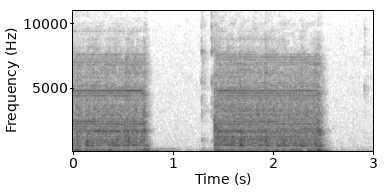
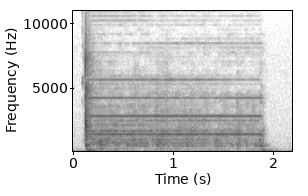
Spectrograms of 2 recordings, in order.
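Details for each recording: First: Sainsmart 3018 PRO CNC stepper buzzes coarse and gritty on two X-axis traverses at a GRBL max rate ($110) of 2900, the speed where it starts to struggle. The rate was therefore reduced to 2300. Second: SainSmart 3018 PRO CNC, X-axis acceleration ($120) set to 1700 during GRBL tuning, 50 mm move right and back: steady high singing stepper tone cutting off cleanly, smooth and healthy, so acceleration is raised to 1800.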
